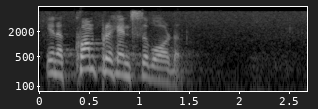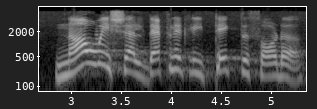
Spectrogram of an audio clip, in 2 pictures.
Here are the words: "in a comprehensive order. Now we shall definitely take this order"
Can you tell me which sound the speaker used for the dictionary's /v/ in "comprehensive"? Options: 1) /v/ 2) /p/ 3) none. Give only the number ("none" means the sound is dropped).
1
